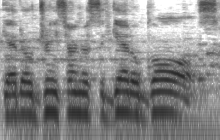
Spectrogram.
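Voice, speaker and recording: A man rapping in a flat, laid-back flow. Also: fairly high pitch, normal speed, soft background music. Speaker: rapper. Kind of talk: rapping over a hip hop beat.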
